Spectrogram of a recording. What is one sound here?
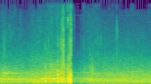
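A cricket bat hits a ball with a sharp crack.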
